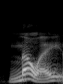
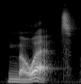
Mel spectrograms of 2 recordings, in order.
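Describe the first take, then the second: First: The name is said the common anglicised way. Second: The name is said the Dutch-origin way. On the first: The speaker calls it wrong. "isn't actually pronounced like that" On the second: The speaker calls it right. "it was started by a Dutch guy, which is why it has the little umlaut over it, and it's actually pronounced Moet"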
